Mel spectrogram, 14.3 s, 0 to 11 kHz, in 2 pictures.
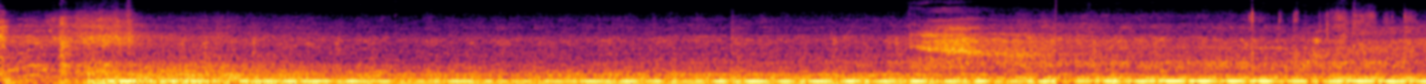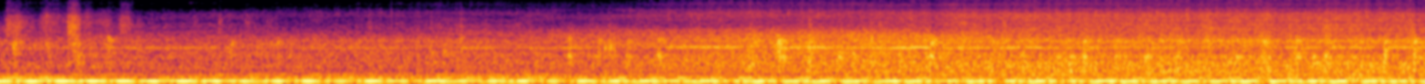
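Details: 1972 Chevelle V8 starts and settles into a rough idle with a dull, uneven knock of about three beats a second. Suspected rod knock, the engine seems to be giving out and is shut down.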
